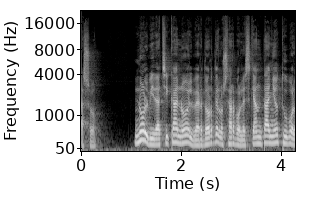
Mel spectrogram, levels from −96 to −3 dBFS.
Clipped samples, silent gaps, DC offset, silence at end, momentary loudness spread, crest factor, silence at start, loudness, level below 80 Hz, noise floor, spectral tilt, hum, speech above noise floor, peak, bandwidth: under 0.1%; none; under 0.1%; 0 s; 10 LU; 16 dB; 0 s; -21 LUFS; -54 dBFS; -57 dBFS; -6 dB/octave; none; 37 dB; -6 dBFS; 18 kHz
